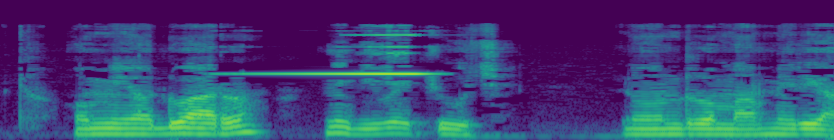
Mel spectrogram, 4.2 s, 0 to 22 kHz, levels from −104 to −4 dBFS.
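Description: Throughout the speech, the treble sounds gritty and lispy with nothing above 11.8 kHz, likely heavy HE-AAC compression at a low bitrate near 16 kbps. A spectrogram shows a hard ceiling and smeared, copied-looking upper bands. From 1.04 to 2.27 s, a loudspeaker feedback squeal at 2.9 kHz swells over about a second to well above the speech. It appears as a single bright horizontal line that thickens as it grows.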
